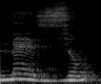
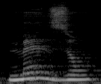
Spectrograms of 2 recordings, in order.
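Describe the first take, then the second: The two takes are said the same way.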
